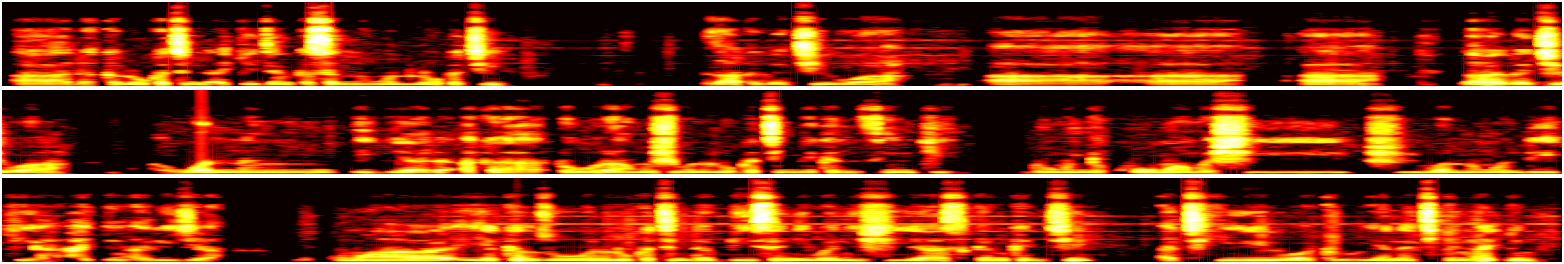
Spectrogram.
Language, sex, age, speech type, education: Hausa, male, 46-60, spontaneous, tertiary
